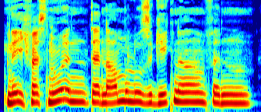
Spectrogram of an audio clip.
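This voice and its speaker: A man's voice: sits high, little pitch movement, moderate pace, mellow, no echo. A man hosting an interview in a studio, putting prepared questions in a friendly, conversational way. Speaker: interviewer, podcast host. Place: studio, close dry sound.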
